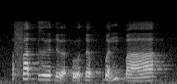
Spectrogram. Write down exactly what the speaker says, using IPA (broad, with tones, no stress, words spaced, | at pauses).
fa˦˥t̚ ɣɨ˧ ɗɨ̰˧˨ə̯ʔṵ˧˥ ɗə˨˩p̚ɓə̰˧˥n ɓaː˨˦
